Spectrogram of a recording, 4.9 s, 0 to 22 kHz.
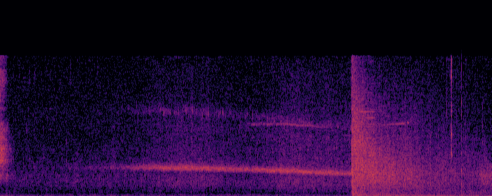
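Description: A Land Mattress rocket launcher fires in Company of Heroes 2. A faint whine drifts under low battle ambience, then a sudden loud, rushing roar of launching rockets breaks in and carries on to the end.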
